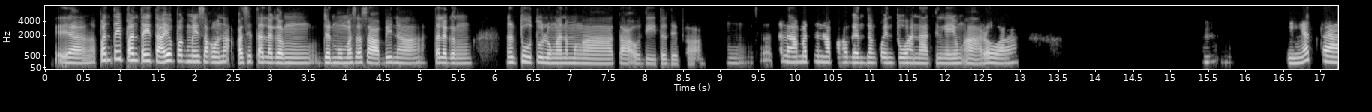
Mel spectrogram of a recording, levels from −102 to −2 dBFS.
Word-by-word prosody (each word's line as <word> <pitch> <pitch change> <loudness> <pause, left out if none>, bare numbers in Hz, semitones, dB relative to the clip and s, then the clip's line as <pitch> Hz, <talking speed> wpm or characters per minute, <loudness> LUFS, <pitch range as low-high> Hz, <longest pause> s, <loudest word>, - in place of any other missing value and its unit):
Kaya 215 -1 +2 0.2
nga, - - -7
pantay-pantay 310 -3 +4
tayo 255 +4 +8
'pag 270 -1 +2
may 250 -1 +2
sakuna 235 -1 0
kasi 210 +4 +1
talagang, 215 -3 +3 0.5
diyan 215 -1 +2
mo 210 - -1
masasabi 215 0 +2
na, 200 0 -3 0.2
talagang 200 -2 -1 0.5
nagtutulungan 220 -3 -1
ang 200 0 -5
mga 190 0 -2 0.4
tao 185 0 -3
dito 180 -1 -8
'di 170 -1 -8
ba? - - -10 0.4
Hmm, 200 0 -17 0.2
sala 330 0 -15
salamat 240 0 +2
sa 245 +1 -10
napakagandang 225 -2 -2
kuwentuhan 210 -1 -1
natin 195 0 -4
ngayong 195 +1 -4
araw, 190 +2 -1
ah. 195 +2 -4 2.5
Mhm. 235 +2 -16 1.0
Ingat 235 - 0
ka. 260 - +3
215 Hz, 120 wpm, -21 LUFS, 200-235 Hz, 2.5 s, tayo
